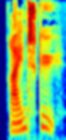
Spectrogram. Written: regnsky

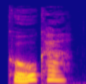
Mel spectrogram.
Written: KOGEKARS

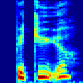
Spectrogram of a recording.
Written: bedyre

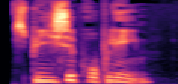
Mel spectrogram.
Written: spiseproblem

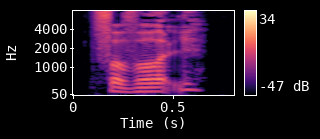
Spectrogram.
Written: FORVOLDTES

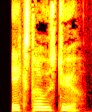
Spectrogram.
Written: ekstraudstyr

